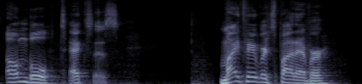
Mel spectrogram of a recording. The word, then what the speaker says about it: Humble: You don't say it's not Humble, even though it's spelled Humble. It's Humble, Texas.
